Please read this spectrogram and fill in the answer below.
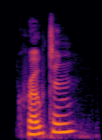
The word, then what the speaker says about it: Croton: One observer watched the UFO over Croton.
